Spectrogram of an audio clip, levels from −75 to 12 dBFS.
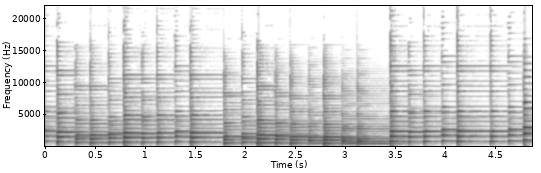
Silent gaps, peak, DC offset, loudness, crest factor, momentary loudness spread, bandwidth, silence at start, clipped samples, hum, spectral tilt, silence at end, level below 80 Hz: none; 0 dBFS; under 0.1%; -9 LUFS; 10 dB; 4 LU; over 20 kHz; 0 s; 0.2%; none; 1 dB/octave; 0 s; -44 dBFS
